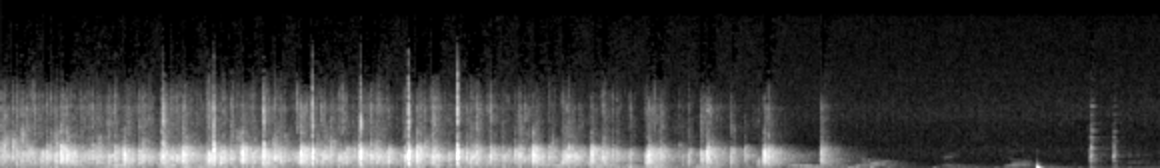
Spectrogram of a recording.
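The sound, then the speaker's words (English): A church audience claps hands together during a sermon, a dense, loud burst of applause that holds steady for about six seconds, then thins out and fades, leaving a few scattered claps. “If that makes sense, would you clap your hands to the Lord?”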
